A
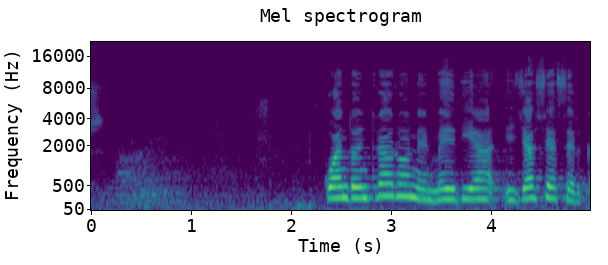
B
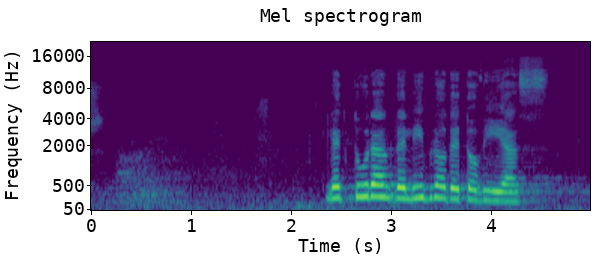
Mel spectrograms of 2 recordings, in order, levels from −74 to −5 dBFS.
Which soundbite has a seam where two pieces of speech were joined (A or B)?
A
